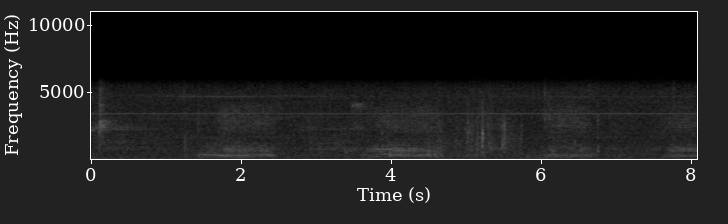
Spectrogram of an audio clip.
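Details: Person snoring during sleep: soft, rasping breaths in a slow, uneven rhythm, with faint room noise; snoring.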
